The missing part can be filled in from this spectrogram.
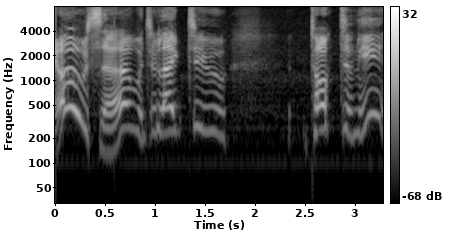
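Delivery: squeaky robot voice, very high pitched. Mocking the robot that keeps zooming in: imitating the game robot. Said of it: "He's like".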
